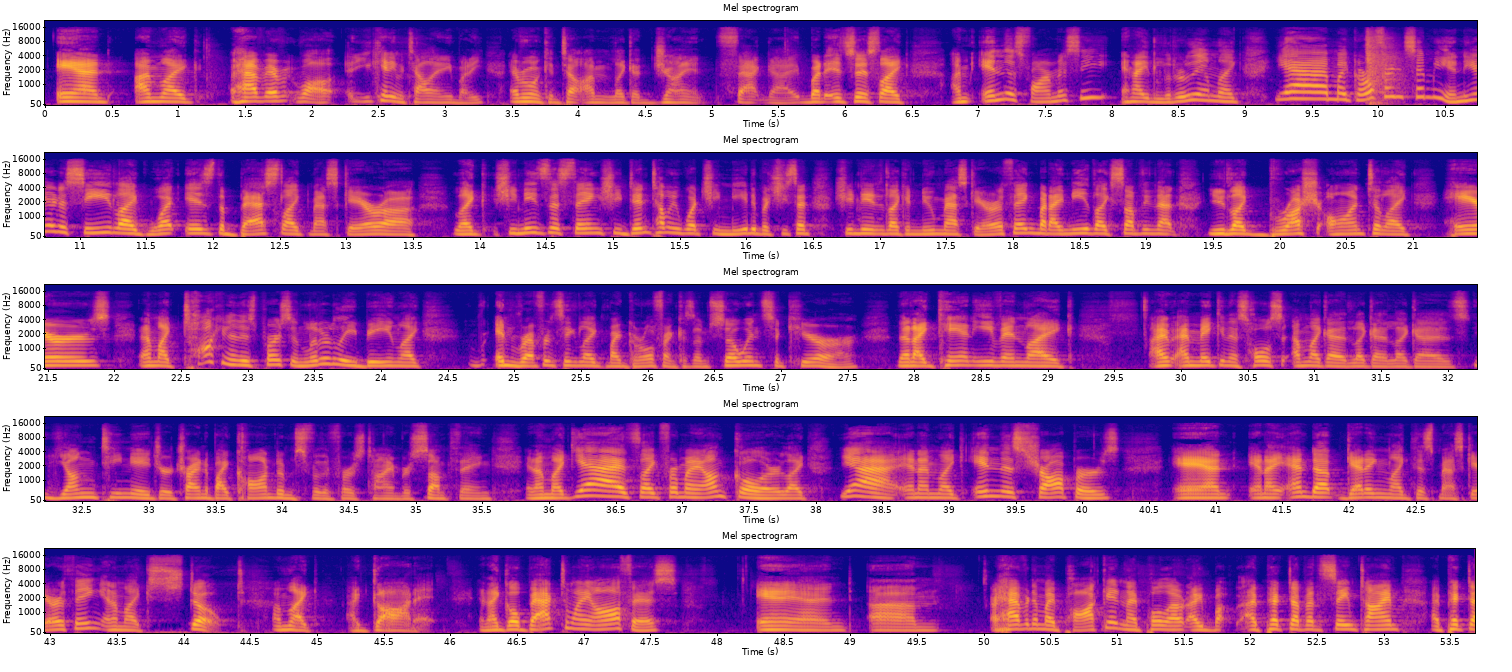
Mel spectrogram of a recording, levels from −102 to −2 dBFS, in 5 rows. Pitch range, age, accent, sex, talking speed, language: 155-195 Hz, 30-49, American, male, 220 wpm, English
